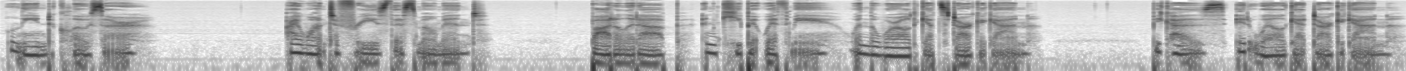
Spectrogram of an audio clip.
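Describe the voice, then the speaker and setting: A woman's voice: on the low side, lively intonation, gravelly, darkish tone, slightly rough, no echo, full character voice. A woman voicing a lonely, centuries-old vampire girl in an intimate ASMR roleplay, whispering breathily and close to the mic with tender, hesitant longing. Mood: tender, wistful. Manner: slow, intimate, hesitant pleading. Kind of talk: whispered soft-spoken ASMR romantic roleplay.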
